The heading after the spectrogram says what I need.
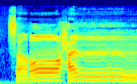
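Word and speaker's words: سَرَاحًا: contoh nih sarohan Jamila sa dibaca pendek ro panjang dua harakat keluar dari ujung lidah dan tebalkan suaranya saro tafkhim pangkal lidahnya naik Han Han diucapkan dari tengah tenggerokan samarkan bunyi tanwin disertai gunah dua harakat saran ja Jami Jami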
